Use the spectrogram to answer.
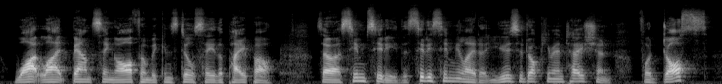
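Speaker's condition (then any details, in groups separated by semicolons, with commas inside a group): No condition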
